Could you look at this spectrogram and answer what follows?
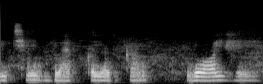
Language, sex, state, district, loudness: Hindi, female, Chandigarh, Chandigarh, -18 LUFS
